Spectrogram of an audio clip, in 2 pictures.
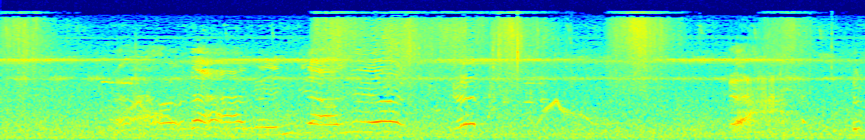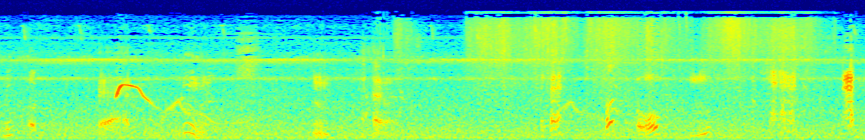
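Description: Tall grass rustles as someone moves through it.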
